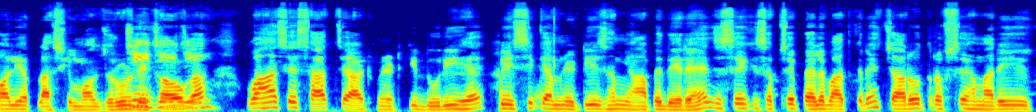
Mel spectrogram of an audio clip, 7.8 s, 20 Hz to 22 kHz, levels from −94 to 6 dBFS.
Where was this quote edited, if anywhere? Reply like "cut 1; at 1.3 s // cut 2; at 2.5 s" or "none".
cut 1; at 3.7 s

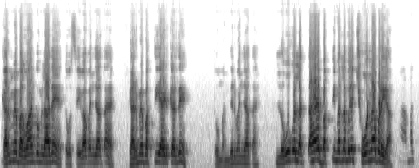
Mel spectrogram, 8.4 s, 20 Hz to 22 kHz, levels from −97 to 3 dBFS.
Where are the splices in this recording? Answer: cut 1; at 2.4 s // cut 2; at 5.5 s

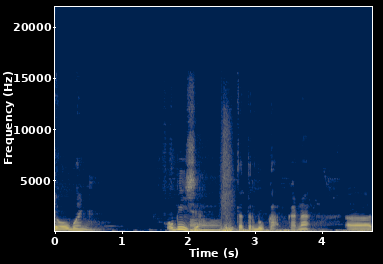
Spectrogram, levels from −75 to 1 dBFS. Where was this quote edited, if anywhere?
cut 1; at 2.5 s

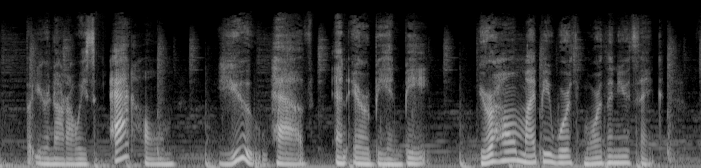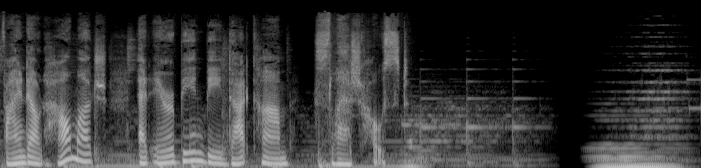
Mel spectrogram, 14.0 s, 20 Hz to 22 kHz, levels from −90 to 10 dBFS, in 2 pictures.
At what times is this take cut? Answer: cut 1; at 12.7 s

